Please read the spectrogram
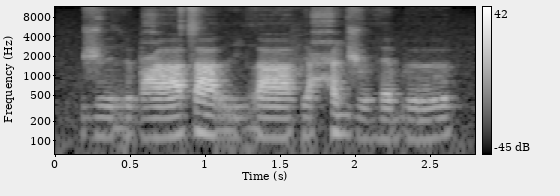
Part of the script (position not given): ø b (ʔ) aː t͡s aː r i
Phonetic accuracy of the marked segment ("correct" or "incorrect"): incorrect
